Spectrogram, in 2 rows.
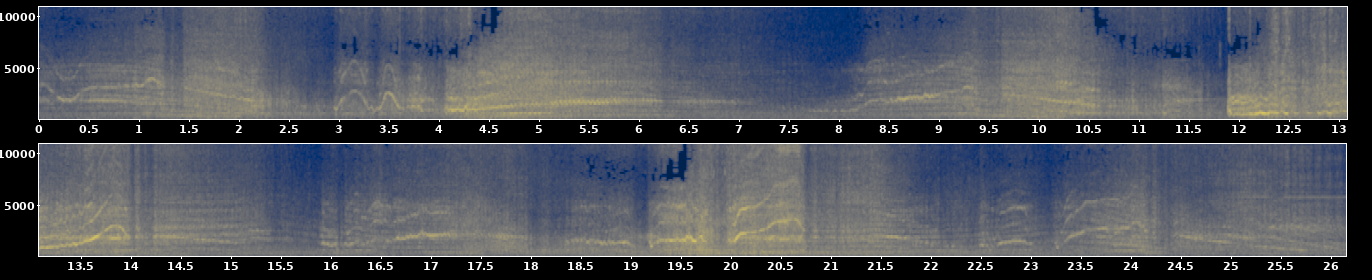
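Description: Traxxas Stampede 4x4 VXL RC monster truck's brushless electric motor and gears whining on a 3-cell 11.1 V LiPo, sweeping up and down in pitch as the truck accelerates and slows. There are about five surges of speed, with quieter gaps between them.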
